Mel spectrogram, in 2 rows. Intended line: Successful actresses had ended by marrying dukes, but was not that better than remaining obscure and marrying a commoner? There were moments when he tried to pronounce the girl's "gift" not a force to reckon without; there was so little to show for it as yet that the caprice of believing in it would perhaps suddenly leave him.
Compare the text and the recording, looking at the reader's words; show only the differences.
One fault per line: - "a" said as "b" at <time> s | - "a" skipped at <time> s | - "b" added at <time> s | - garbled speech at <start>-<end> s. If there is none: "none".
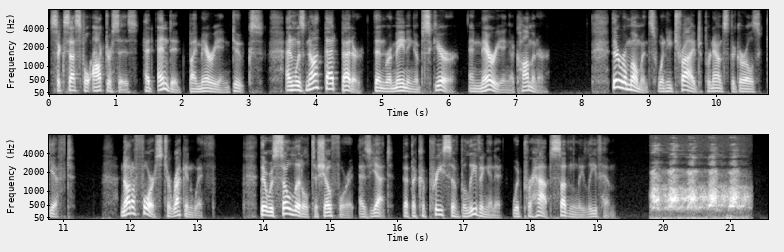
- "but" said as "and" at 3.5 s
- "without" said as "with" at 12.9 s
